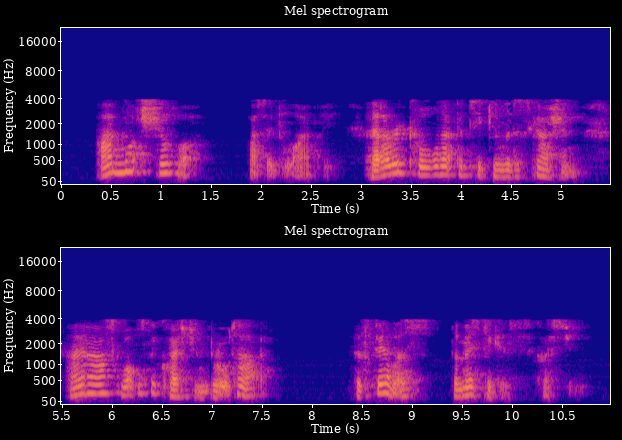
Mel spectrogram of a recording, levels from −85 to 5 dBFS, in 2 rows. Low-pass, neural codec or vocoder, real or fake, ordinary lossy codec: 7.2 kHz; vocoder, 22.05 kHz, 80 mel bands, HiFi-GAN; fake; AAC, 16 kbps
